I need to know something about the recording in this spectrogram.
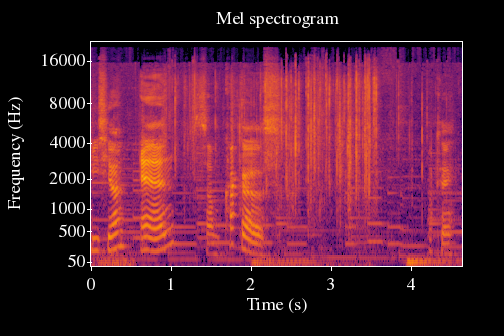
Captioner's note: wrapper crinkles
